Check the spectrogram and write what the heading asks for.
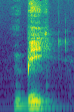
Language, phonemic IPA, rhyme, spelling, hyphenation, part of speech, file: Dutch, /bi/, -i, bi, bi, adjective, Nl-bi.ogg
- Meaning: bisexual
